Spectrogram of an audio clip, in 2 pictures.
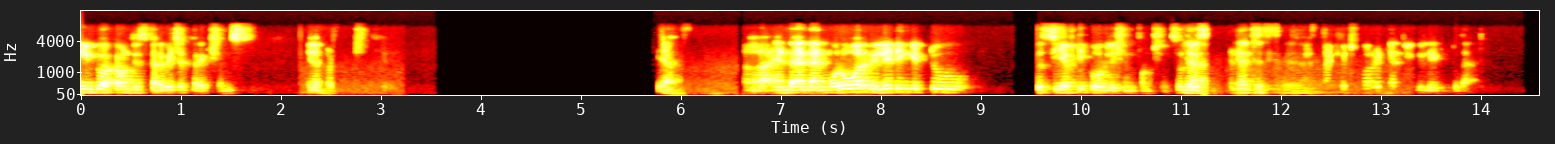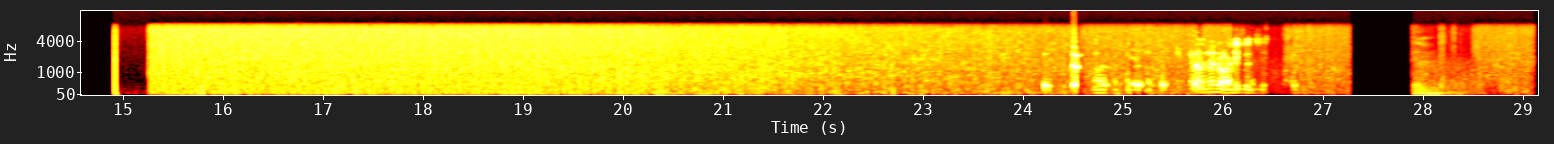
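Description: A man speaks calmly through an online call, with pauses.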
